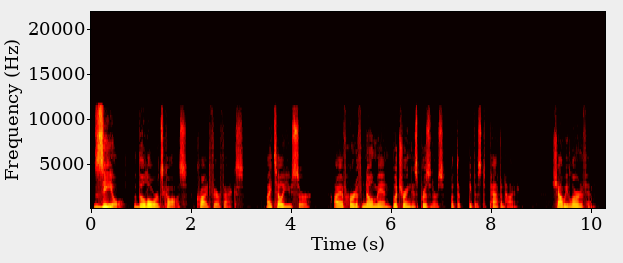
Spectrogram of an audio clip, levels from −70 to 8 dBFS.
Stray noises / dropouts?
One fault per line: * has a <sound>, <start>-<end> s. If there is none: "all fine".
* has a dropout, 7.4-7.6 s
